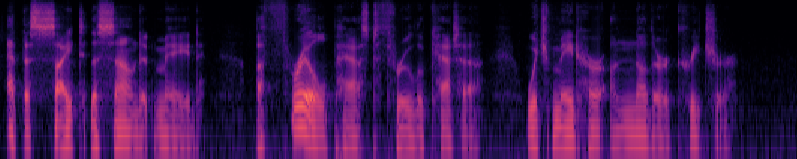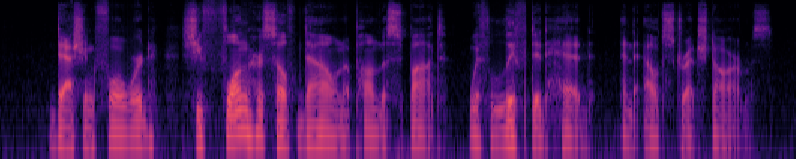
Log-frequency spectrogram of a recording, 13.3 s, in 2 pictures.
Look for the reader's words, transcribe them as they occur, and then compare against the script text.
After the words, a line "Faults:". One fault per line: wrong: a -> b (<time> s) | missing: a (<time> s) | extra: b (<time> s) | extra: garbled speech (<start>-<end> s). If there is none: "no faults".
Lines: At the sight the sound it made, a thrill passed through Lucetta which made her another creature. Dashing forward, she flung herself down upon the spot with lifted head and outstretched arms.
At the sight the sound it made, a thrill passed through Lucetta which made her another creature. Dashing forward, she flung herself down upon the spot with lifted head and outstretched arms.
Faults:
no faults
